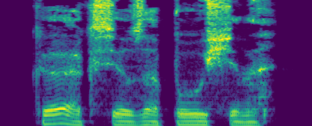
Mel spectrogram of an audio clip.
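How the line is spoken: Surprised sigh. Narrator (Russian): удивленно вздохнул Декарт

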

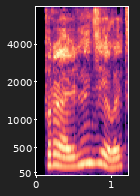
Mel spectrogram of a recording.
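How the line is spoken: Female scoff. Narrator (Russian): хмыкнула она

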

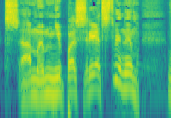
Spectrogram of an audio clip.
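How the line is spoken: Indignant exclamation. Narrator (Russian): возмущенно воскликнул Джино

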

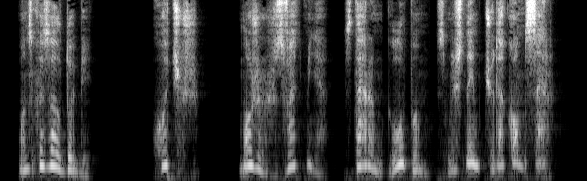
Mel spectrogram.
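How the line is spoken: Embarrassed whisper, nervous giggle. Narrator (Russian): Смущенно шепнул Добби и испуганно хихикнул

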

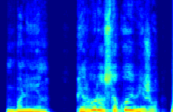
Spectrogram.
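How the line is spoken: Exclaimed. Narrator (Russian): воскликнула она

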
